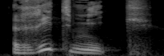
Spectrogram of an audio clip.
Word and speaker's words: rythmique: Rythmique. Remember, Y pronounced like I and then H doesn't exist.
